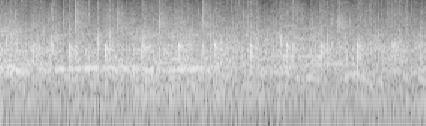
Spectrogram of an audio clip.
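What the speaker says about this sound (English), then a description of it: "I dare you to give Jesus a big hand clap of praise right now." A church congregation clapping hands in praise at a revival service, a dense patter of many hands under a voice speaking over it.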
